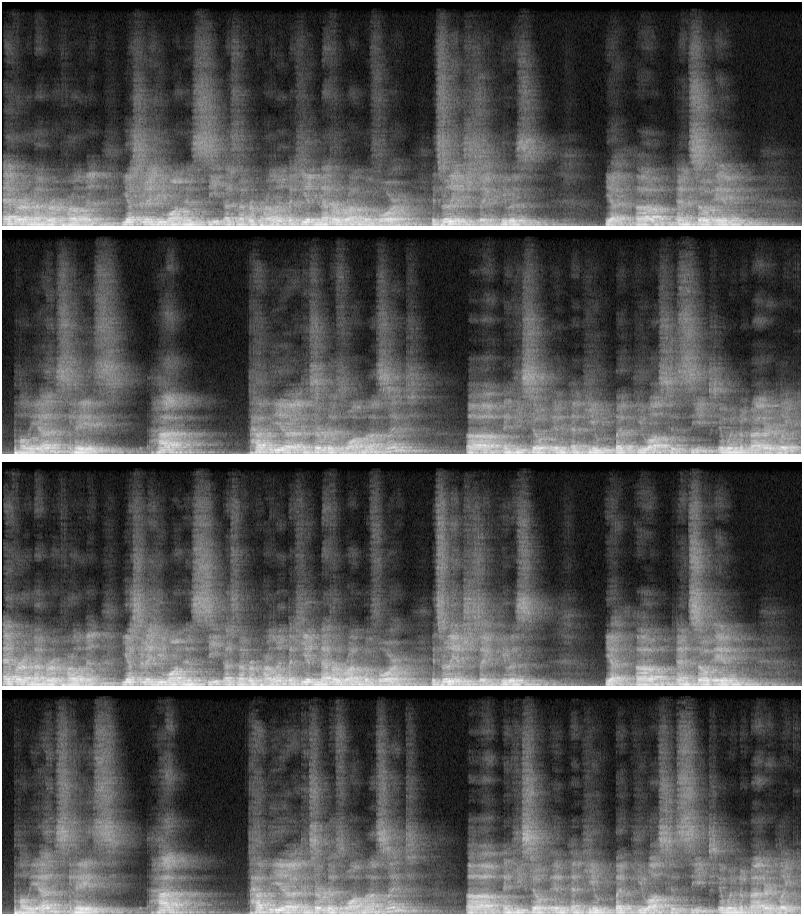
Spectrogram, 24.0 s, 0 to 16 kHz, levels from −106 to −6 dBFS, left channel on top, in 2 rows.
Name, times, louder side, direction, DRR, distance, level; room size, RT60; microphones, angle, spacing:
voice 1, 0.0-6.0 6.4-7.9 9.0-11.1 12.2-13.7 14.2-14.7 15.7-18.1 18.9-23.8, right 1 dB, 25° right, 1 dB, 2.8 m, -18 dB
26.0 x 23.5 x 6.0 m, 1.2 s
head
